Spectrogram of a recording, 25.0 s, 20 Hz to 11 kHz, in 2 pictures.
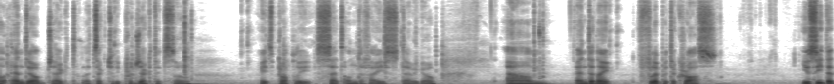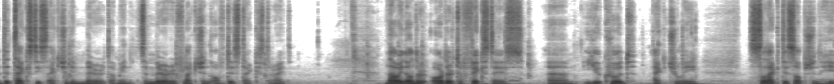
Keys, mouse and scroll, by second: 0.2 middle click, 1.6 click, 2.1 middle click, 2.5 scroll up 1, 2.7 d, 4.3 middle click, 4.8 click, 5.1 scroll up 2, 5.4 click, 5.9 shift+click, 6.4-6.7 scroll down 3, 6.7 middle click, 8.0 alt+x, 9.2 click, 9.8 middle click, 12.3-12.7 scroll up 2, 13.7 middle click, 15.3 middle click, 16.6 middle click, 17.9-18.3 scroll down 2, 18.1 shift+middle click, 18.6 middle click, 18.9 middle click, 19.6 scroll down 1, 19.7 ctrl+z, 20.1 ctrl+z, 20.5 middle click, 21.4 scroll up 1, 22.3 shift+click, 22.8 alt+x, 23.8 click.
